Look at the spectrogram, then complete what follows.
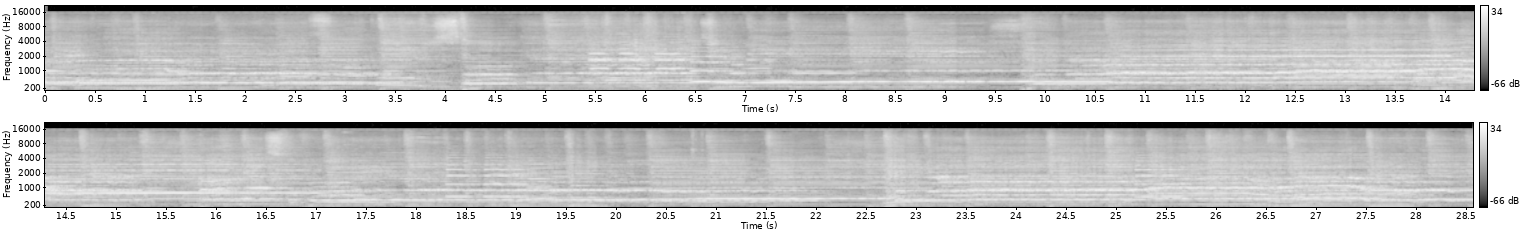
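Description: Live worship song: a woman sings the lead vocal through a microphone, with backing vocals and acoustic guitar accompaniment, continuous throughout.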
